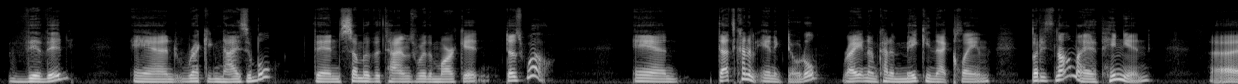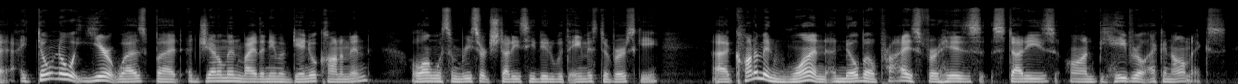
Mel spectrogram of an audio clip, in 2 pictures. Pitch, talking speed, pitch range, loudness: 135 Hz, 170 wpm, 125-150 Hz, -19 LUFS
